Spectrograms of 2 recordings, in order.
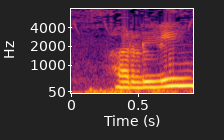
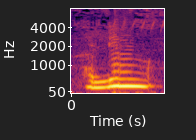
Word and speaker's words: हलीम: तरह से है है तो सही में क्या उच्चारण है कि हरींग की मां भगवती बगलामुखी का बीज मंत्र नहीं है हर्लिंग भी नहीं है और हर लिंब भी नहीं है की मां बगलामुखी के बीज मंत्र का सही उच्चारण हलिम है मैं आपको मैसेज से उच्चारण करके बता रही हूं हलीम है है और कई बार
